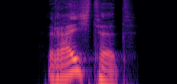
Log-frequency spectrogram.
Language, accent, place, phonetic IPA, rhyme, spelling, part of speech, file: German, Germany, Berlin, [ˈʁaɪ̯çtət], -aɪ̯çtət, reichtet, verb, De-reichtet.ogg
- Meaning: inflection of reichen: 1. second-person plural preterite 2. second-person plural subjunctive II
